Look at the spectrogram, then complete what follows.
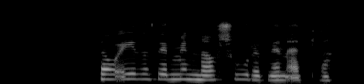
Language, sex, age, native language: Icelandic, female, 30-39, Icelandic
